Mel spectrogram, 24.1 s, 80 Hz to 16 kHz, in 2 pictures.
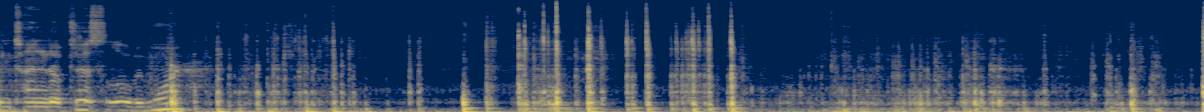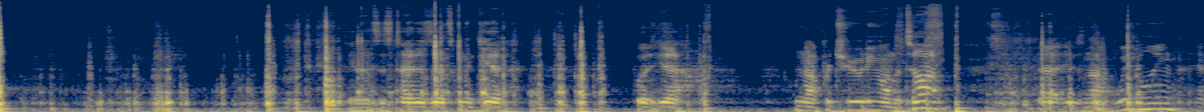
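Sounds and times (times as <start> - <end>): screw clicks and knocks: 2.0 - 7.6, 16.3 - 18.2
steady low hum: 7.5 - 24.0.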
